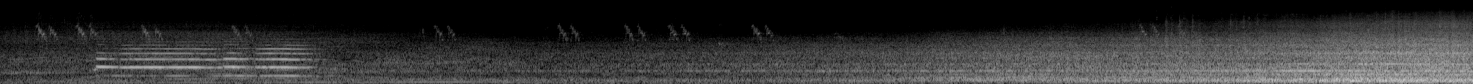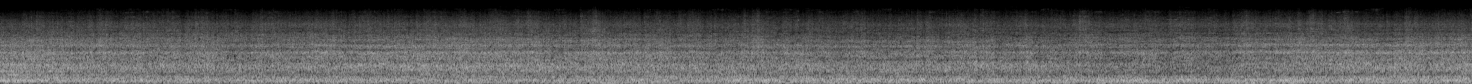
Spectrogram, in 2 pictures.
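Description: Electroputere EA 5100 kW electric locomotive sounding its horn for about two seconds, about a second in. Then comes the rumble of its container freight train, rising as it approaches and peaking as the locomotive passes about halfway through. The container wagons keep up a steady rolling noise after that.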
